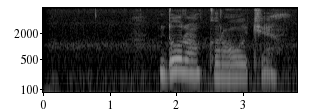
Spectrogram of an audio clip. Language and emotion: Russian, sad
